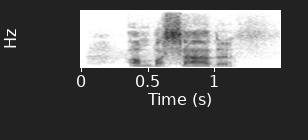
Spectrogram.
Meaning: 1. an embassy, diplomatic legation to permanently represent a foreign state at (the highest) embassador's level 2. an ambassadorial mission 3. an embassy building 4. an envoy, spokesman
- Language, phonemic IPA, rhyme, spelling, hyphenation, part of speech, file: Dutch, /ˌɑm.bɑˈsaː.də/, -aːdə, ambassade, am‧bas‧sa‧de, noun, Nl-ambassade.ogg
